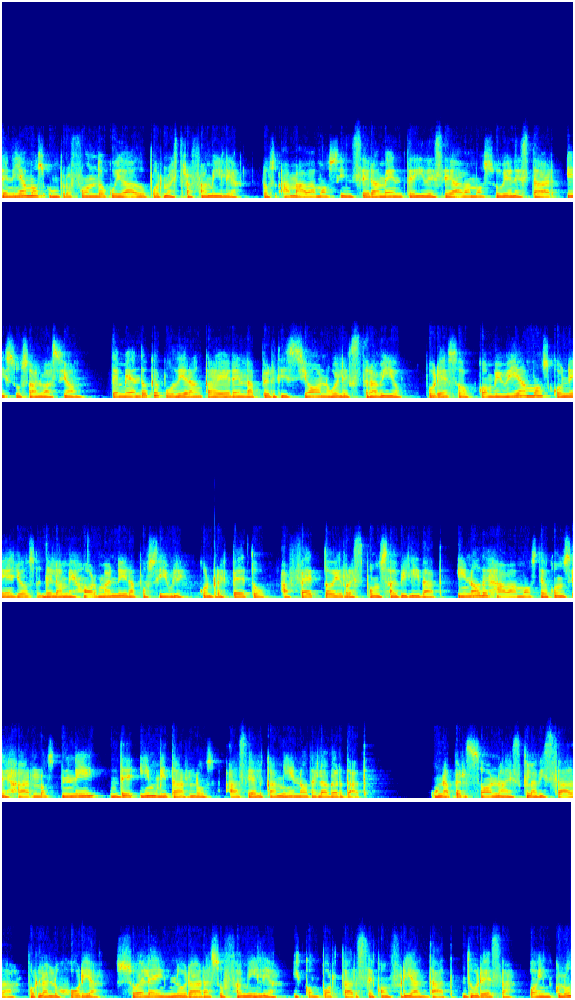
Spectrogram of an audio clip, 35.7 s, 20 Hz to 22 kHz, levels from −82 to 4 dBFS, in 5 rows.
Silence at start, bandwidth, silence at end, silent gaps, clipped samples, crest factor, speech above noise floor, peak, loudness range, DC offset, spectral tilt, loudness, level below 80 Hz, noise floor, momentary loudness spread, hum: 0 s; 7.4 kHz; 0 s; none; under 0.1%; 18 dB; 58 dB; -2 dBFS; 2 LU; under 0.1%; -6.5 dB/octave; -19 LUFS; -74 dBFS; -76 dBFS; 5 LU; none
